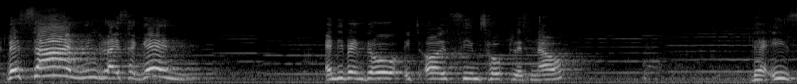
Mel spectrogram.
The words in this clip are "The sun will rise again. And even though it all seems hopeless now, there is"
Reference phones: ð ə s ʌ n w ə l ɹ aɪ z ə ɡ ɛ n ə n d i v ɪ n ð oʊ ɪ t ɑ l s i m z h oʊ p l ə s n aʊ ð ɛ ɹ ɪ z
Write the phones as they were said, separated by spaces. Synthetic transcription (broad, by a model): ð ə s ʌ n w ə n ɹ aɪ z ə ɡ ɛ n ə n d i v ɪ n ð oʊ ɪ t ɑ l s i m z h oʊ p l ə s n aʊ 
